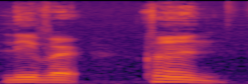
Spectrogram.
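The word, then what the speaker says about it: Lieberkühn: arrow so that is now your crypt of liber khan that's how you're supposed to pronounce it liver con okay i just checked google so liber okay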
